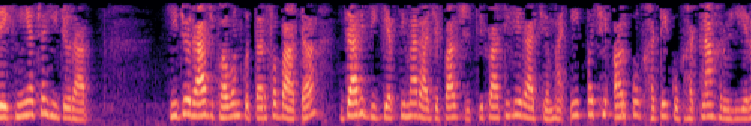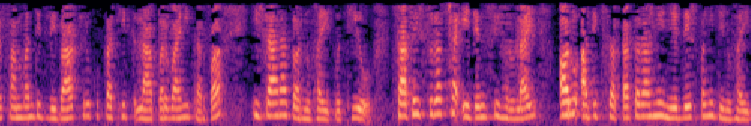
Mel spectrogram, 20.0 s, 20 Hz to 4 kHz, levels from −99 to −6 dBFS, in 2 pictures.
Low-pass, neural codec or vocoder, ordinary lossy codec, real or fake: 3.6 kHz; none; MP3, 16 kbps; real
